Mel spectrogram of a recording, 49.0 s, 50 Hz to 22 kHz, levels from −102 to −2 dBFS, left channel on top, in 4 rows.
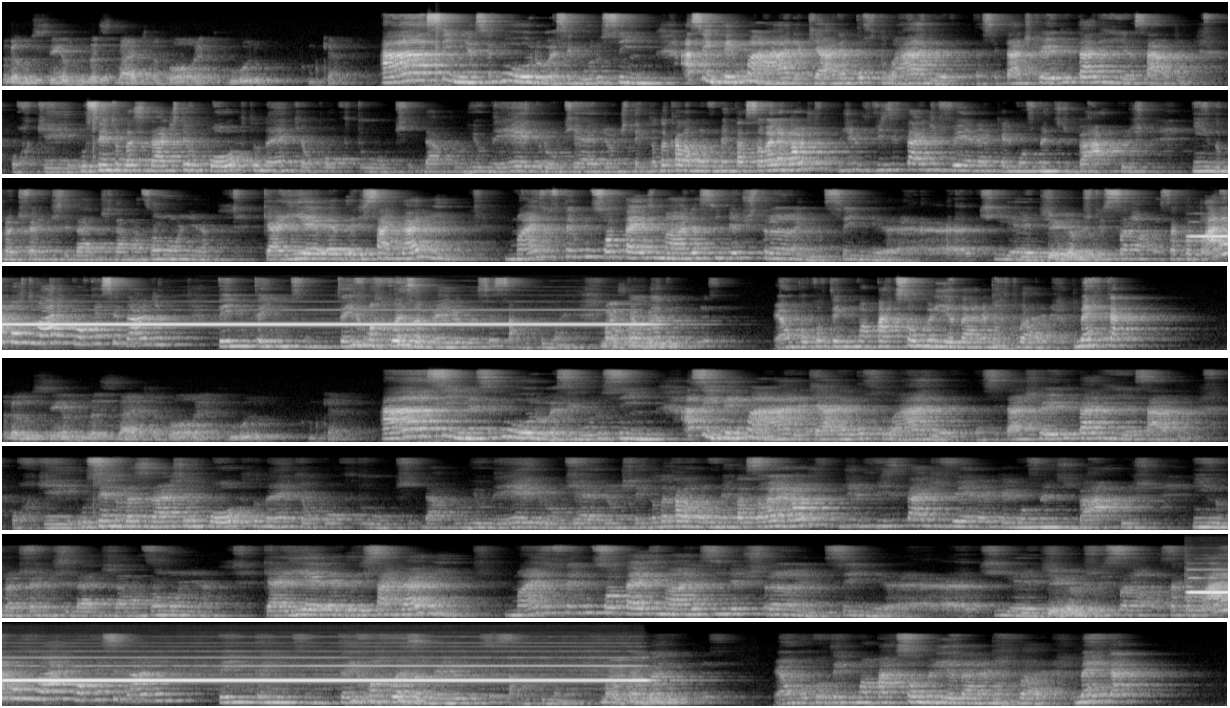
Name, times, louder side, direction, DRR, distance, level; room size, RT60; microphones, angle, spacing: voice 1, 0.0-2.6 3.1-3.4 34.7-35.5 42.7-43.5, left 2 dB, 65° left, -2 dB, 2.4 m, -36 dB
voice 2, 3.8-29.0 29.5-43.5 43.7-43.9 44.5-47.9, left 3 dB, 85° left, -1 dB, 2.4 m, -32 dB
Wind instrument woodwind instrument, 36.4-43.3, right 5 dB, 90° right, 0.5 m, -15 dB
12.0 x 11.5 x 6.1 m, 1.2 s
head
